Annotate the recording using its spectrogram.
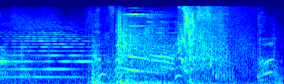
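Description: A laser beam fires with a crackling blast.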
